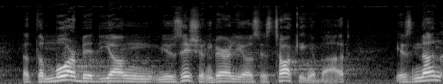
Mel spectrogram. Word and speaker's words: Berlioz: That's Berlioz, the Z is pronounced.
